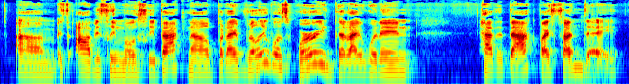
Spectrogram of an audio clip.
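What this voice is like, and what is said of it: Slightly raspy recovering voice. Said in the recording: “my sore, raw throat and voice had enough, and I completely lost my voice ... I don't know if you can hear that I'm still a little raspy ... It is like 97% back. I'm just a little raspy here and there.”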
